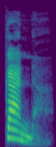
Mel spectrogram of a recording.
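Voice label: "cana", Spanish, female; mekanta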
